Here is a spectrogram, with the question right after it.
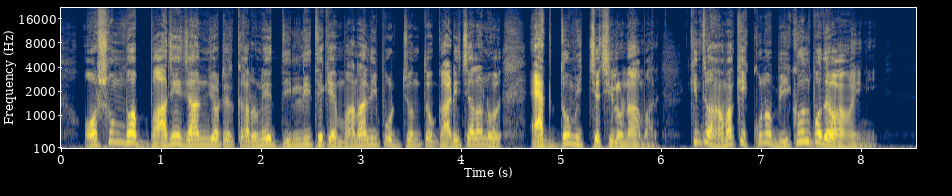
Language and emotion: Bengali, disgusted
